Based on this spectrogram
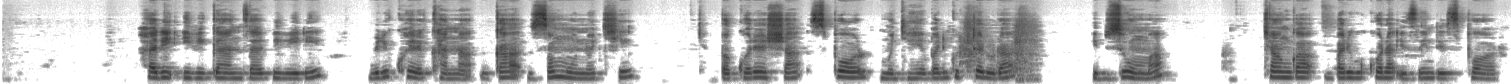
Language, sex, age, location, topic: Kinyarwanda, male, 25-35, Kigali, health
